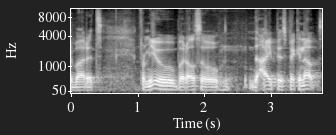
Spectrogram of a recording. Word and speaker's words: Al: name so can you except except that I pronounce it Al that's how was supposed to be said okay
